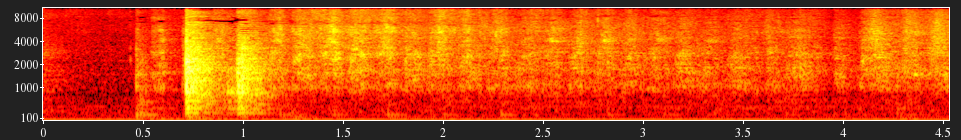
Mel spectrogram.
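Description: A wire whisk stirring and scraping through flour and wet dough in a mixing bowl, a steady scratching, with two sharp knocks just under a second in.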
